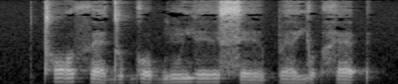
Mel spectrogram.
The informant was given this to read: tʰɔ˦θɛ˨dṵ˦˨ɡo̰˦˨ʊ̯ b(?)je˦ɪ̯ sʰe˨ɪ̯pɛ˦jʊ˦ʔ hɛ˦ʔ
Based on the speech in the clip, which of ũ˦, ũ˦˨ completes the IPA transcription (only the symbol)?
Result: ũ˦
